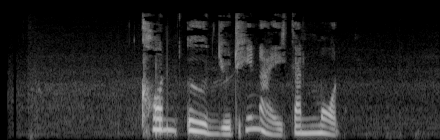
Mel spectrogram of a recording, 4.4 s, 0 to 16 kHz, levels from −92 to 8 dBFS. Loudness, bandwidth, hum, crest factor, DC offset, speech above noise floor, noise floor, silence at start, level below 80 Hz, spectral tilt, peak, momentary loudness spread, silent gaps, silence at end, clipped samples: -25 LUFS; 11.5 kHz; none; 20 dB; under 0.1%; 36 dB; -60 dBFS; 1.4 s; -74 dBFS; -5.5 dB/octave; -8 dBFS; 7 LU; none; 1.05 s; under 0.1%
